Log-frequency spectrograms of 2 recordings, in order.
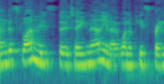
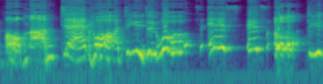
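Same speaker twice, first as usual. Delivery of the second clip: put-on excited little boy; 8 semitones higher, slower than usual. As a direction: play a five-year-old scandalised by a naughty secret. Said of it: "he came home from school and he was going".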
